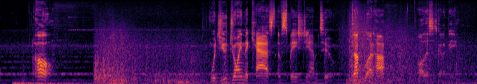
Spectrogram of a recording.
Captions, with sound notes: (thunder) would join the cast of Space Jam Two? Duck blood huh? Oh this is gonna be,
